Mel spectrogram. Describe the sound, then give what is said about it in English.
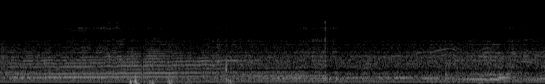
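A race car's engine drones steadily along the front straight, its pitch shifting slightly as it passes, with a few brief thumps and rattles mixed in. It is the race leader, car number 62 driven by TJ Aker, on its final lap of a Group 4 race. “Coming on to the front straight.”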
